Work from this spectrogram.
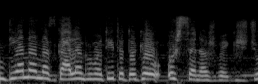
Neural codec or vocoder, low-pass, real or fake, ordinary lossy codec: none; 9.9 kHz; real; AAC, 48 kbps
